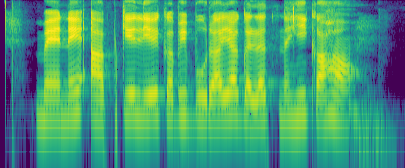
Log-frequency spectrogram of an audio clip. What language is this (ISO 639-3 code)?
hin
